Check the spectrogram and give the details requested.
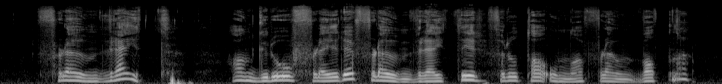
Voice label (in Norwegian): fLaumvreit, Numedalsmål; Substantiv hokjønn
